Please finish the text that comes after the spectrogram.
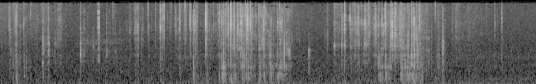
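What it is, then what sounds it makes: Bar soap being scraped. A box-cutter blade slices and scrapes a solid yellow bar of soap into thin strips. The clip is made up of quiet, dry, crackling scrapes and crisp tearing bursts with a bright, hissy edge, louder in the middle and again near the five-second mark.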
